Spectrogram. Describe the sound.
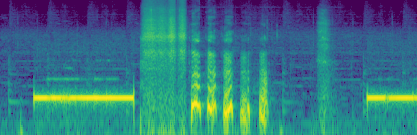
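Ringback tones of an outgoing phone call played over Bluetooth: a steady, mid-pitched tone sounds alone, breaks off into a stretch of voices talking and laughing, then returns at the end.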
